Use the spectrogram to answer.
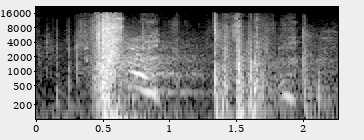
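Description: Heavy thunk of a pistol-whip blow striking a woman, followed by a few duller thumps as she falls, all short and fairly loud against a quiet background.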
